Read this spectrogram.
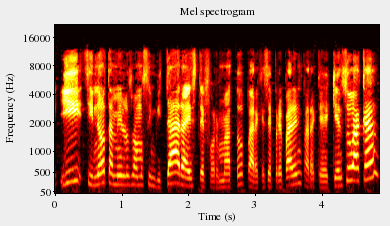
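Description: A woman's voice: medium pitch, lively intonation, fairly quick, bright, forceful tone, no echo, soft background music. A woman hosting a webinar as a casual group chat, playful and teasing in manner. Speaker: webinar host.

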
